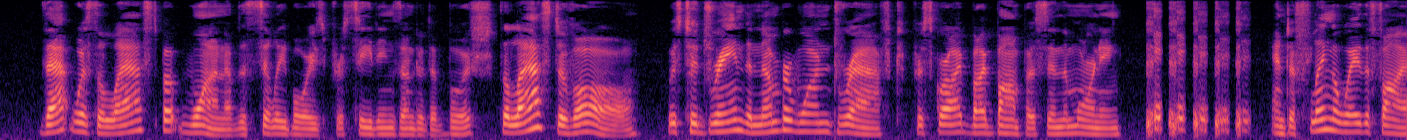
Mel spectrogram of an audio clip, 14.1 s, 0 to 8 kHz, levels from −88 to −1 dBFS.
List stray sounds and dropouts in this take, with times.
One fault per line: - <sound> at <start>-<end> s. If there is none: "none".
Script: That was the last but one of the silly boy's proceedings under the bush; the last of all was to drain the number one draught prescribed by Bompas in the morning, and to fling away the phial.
- laugh at 11.5-12.5 s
